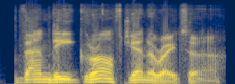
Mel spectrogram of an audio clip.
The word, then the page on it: van de Graaff generator: British English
